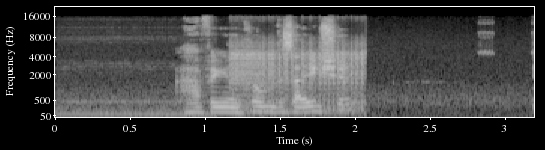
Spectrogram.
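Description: A metal door slides open with a hiss.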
